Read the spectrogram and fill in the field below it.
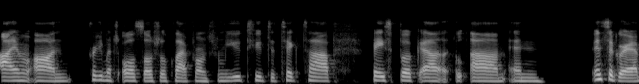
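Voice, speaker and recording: The speaker has a New York accent and a bright, sharp tone, with fairly even intonation at a moderate pace. The sound is dry and close with no echo over a quiet background. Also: woman, fairly low pitch for a woman. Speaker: holistic wellness coach. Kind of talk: interview conversation. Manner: drops final g sounds.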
